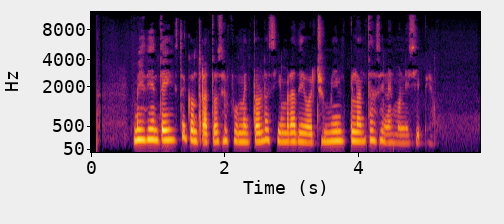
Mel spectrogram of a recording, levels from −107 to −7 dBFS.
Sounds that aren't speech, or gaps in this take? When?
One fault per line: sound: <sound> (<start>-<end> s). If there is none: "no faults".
no faults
